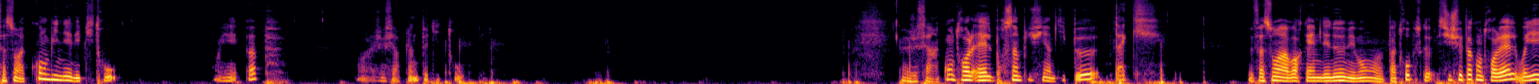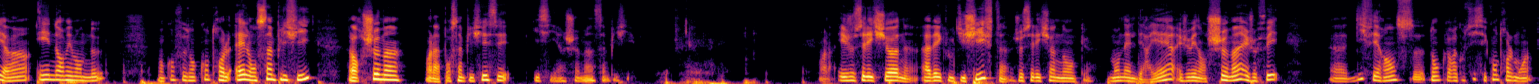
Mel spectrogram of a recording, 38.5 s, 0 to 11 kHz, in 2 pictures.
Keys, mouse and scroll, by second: 0.9-1.9 shift+drag, 2.0 shift+click, 3.0 shift+click, 4.3 shift+click, 6.0 ctrl+shift+z, 6.4 ctrl+shift+click, 7.6 shift+click, 8.7 shift+click, 9.7-10.6 shift+drag, 13.8 ctrl+l, 15.4 click, 18.0 ctrl+z, 18.3 ctrl+click, 18.9 ctrl+click, 20.0 click, 23.2 click, 27.0 click, 28.5 KP_Subtract, 29.1 middle click, 29.1-29.5 scroll down 1, 31.7 shift+click, 34.5 click, 38.1 click.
